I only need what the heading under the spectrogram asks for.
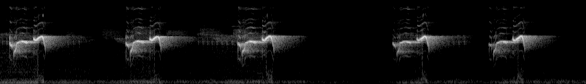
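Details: Trained red-whiskered bulbul in competition song: five clean, emphatic whistled phrases, each a rapid rising and twisting motif, spaced roughly a second apart against a quiet background.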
